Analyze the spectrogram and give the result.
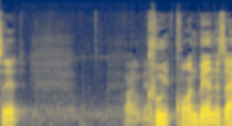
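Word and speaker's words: Khruangbin: And then, and I have no idea how to pronounce it, Kwanbin, is that how you pronounce it? Krungbin.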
